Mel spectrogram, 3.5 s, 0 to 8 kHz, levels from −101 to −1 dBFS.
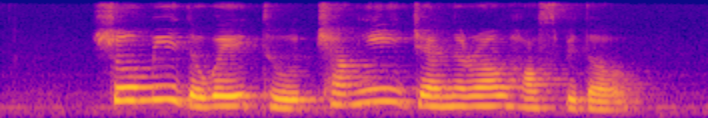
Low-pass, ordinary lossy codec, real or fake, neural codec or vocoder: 7.2 kHz; none; real; none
